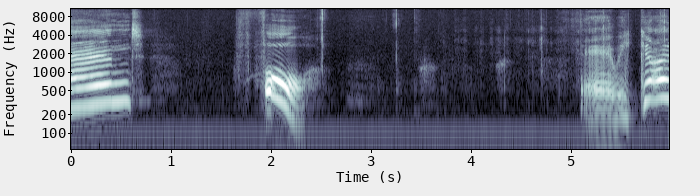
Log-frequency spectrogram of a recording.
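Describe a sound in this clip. A middle-aged woman speaks with animation, close by, pausing between phrases.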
